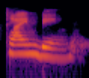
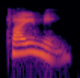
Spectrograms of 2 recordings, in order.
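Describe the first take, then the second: First: The b sound is pronounced in the word. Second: The b sound is silent in the word. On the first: The speaker calls it wrong. "not climbing" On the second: The speaker calls it right. "It's silent B"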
